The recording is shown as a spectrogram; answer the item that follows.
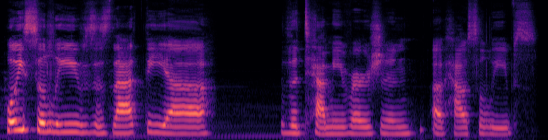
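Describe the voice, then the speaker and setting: A woman's voice: medium pitch, fairly even intonation, slow pace, faint music behind. A woman streamer chatting casually with her viewers, reading chat aloud, joking and laughing often.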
